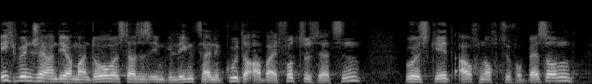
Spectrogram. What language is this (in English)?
German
